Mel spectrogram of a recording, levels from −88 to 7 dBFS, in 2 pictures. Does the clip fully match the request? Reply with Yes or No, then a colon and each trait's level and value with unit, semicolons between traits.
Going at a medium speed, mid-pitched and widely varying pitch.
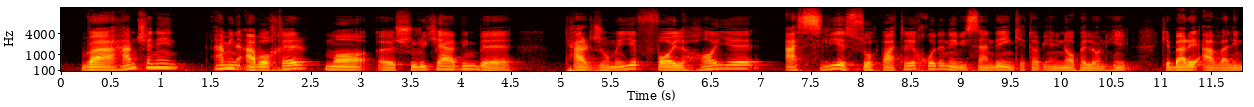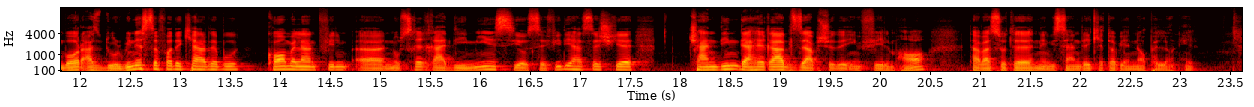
No: average, 135 wpm; low, 110 Hz; wide, 5.9 semitones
